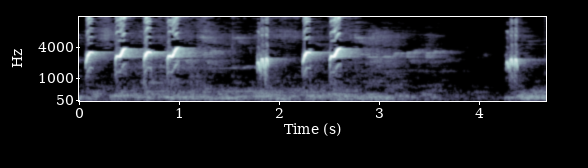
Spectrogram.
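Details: Ruby-throated bulbul singing loudly to set other birds singing: four fast bright rising whistles, then a lower burry note and two more rising whistles, over a soft low rumble.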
